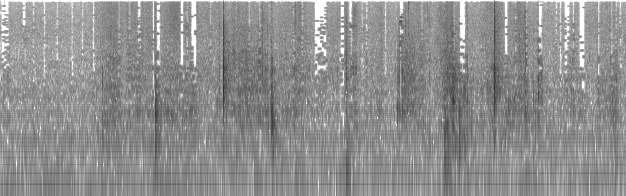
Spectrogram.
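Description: A fabric roll-up pouch of Wera Kraftform Micro screwdrivers being handled and laid flat, with rustling and several sharp, irregular clicks from the screwdrivers.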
